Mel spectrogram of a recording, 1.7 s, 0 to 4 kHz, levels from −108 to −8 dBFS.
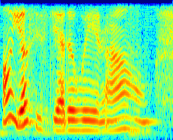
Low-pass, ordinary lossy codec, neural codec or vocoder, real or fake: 3.6 kHz; none; none; real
